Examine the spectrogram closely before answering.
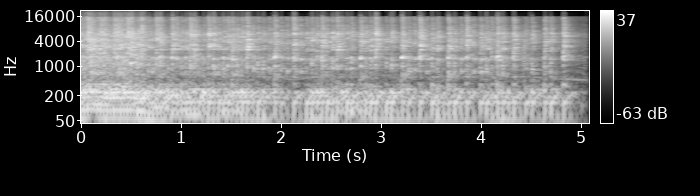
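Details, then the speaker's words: Toyota Corolla engine cranking after distributor timing redone (suspected 180° off): fast rhythmic cranking with uneven firing bursts that try to catch then fade, nearly starts; oil leak then found at oil temperature sensor. "oh it sounded like it was gonna start but now we have a leak oil leak"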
